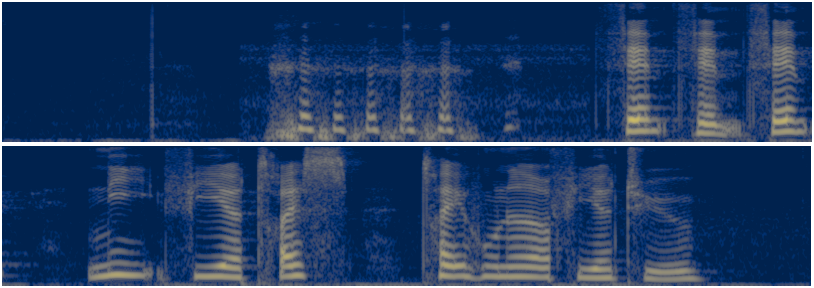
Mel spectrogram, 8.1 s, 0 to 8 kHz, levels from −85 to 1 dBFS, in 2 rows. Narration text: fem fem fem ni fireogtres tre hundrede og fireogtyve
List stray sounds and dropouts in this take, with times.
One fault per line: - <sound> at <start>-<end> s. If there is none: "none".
- laugh at 1.3-2.6 s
